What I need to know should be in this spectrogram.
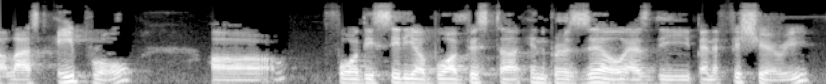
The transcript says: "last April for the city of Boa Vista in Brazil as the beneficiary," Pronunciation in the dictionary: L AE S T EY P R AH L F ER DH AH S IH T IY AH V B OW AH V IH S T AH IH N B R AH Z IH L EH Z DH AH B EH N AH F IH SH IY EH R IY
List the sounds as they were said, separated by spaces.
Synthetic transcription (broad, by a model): L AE S T EY P R AH L F ER DH AH S IH T IY AH V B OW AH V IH S T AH IH N B R AH Z IH L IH Z DH AH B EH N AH F IH SH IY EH R IY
